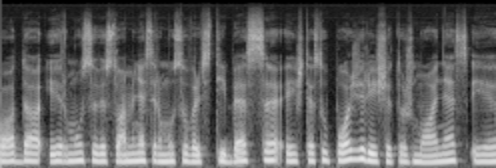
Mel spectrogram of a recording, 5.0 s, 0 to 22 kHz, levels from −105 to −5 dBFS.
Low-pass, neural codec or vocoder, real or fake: 19.8 kHz; none; real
